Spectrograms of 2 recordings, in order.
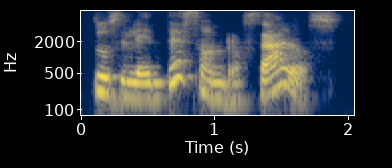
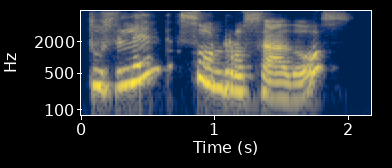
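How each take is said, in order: First: TUS LENTES SON ROSADOS as a slow, low statement, no question; statement intonation. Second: TUS LENTES SON ROSADOS slowly, rising into a question; question intonation. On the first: Teacher showing sentence A to pupils, stated slowly. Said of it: "Oración A". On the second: Teacher showing sentence B to pupils, asked slowly. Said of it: "Oración B". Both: Shown as a demonstration.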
